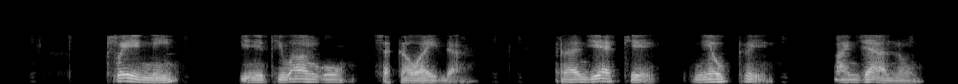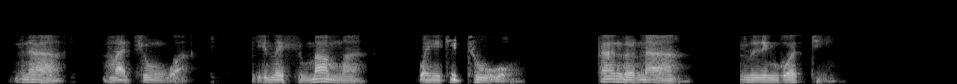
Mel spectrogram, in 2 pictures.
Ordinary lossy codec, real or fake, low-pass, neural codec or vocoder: AAC, 16 kbps; fake; 7.2 kHz; codec, 24 kHz, 0.9 kbps, WavTokenizer, medium music audio release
